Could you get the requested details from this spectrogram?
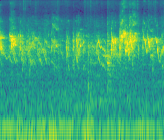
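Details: Mealtime chatter from green budgerigars in Larkana, Sindh: busy, buzzy warbling and quick chirps from many birds, dipping briefly mid-way, then swelling into a louder burst of squawks.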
